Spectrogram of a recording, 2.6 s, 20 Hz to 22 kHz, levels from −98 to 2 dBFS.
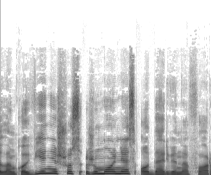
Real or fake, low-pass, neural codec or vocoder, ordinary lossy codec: fake; 19.8 kHz; codec, 44.1 kHz, 7.8 kbps, Pupu-Codec; MP3, 96 kbps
